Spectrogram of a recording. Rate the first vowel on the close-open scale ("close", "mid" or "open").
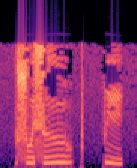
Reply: close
